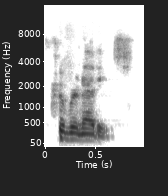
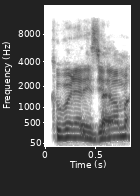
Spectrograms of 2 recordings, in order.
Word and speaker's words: Kubernetes: Let me help you with the pronunciation. It's Kubernetes. – Kubernetes.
